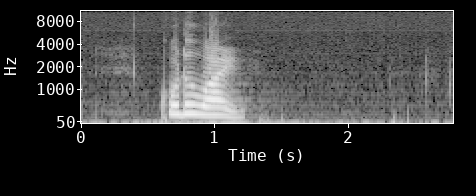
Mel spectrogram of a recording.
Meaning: 1. pruning knife, bill-hook, sickle 2. battle-axe
- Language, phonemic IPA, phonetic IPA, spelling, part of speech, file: Tamil, /koɖʊʋɑːɭ/, [ko̞ɖʊʋäːɭ], கொடுவாள், noun, Ta-கொடுவாள்.ogg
